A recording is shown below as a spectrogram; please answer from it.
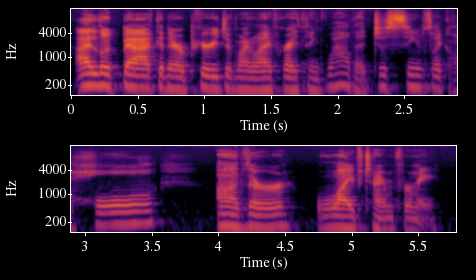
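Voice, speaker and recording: A woman in her sixties hosting a podcast, chatting warmly with her guest and often checking in with "right?". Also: deep voice, brisk. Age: 60s. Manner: warm, affirming, often says "right?". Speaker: podcast host. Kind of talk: casual interview chat.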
